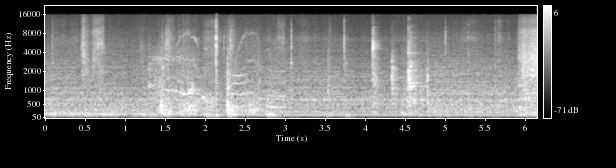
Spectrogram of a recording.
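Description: Steady low machine hum that drops a little lower about three seconds in, with scattered sharp clicks and knocks of shirts and screens being handled at a screen-printing press.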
